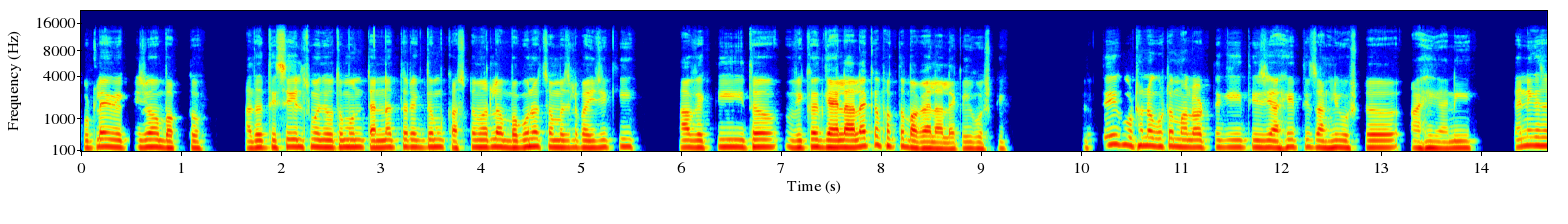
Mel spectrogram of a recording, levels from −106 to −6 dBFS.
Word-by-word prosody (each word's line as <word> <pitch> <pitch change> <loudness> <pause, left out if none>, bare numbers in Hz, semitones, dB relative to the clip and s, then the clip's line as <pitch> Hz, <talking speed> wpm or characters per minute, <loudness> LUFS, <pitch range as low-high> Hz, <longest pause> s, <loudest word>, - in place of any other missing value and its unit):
कुठलाही 170 +3 0
व्यक्ती 165 0 -2
जेव्हा 170 +1 +3
बघतो. 150 0 -4 0.4
आता 150 +2 +1
ते 160 - 0
सेल्समध्ये 170 +1 +1
होतो 160 0 +1
म्हणून 170 0 +1
त्यांना 155 +2 +2
तर 170 -1 -1
एकदम 170 +1 0
कस्टमरला 165 +3 0
बघूनच 170 +3 +2
समजलं 160 -1 0
पाहिजे, 155 +1 +1
की 175 +3 -5 0.5
हा 160 - +3
व्यक्ती 160 +2 -1
इथं 170 +2 +2 0.2
विकत 160 +2 +1
घ्यायला 160 0 +6
आला 180 +4 +5
की 190 +3 -3
फक्त 185 -1 -2
बघायला 145 -4 +3
आलाय 130 0 0
काही 140 +2 -4
गोष्टी. 135 +1 -5 0.8
तर 145 - -10
ते 220 +2 0
कुठं 200 -3 -1
ना 195 - +2
कुठं 180 +1 -1
मला 165 -1 +1
वाटतं, 165 0 -3
की 165 0 -2
ते 160 - 0
जे 155 0 +1
आहे, 150 +3 +1
ती 170 - -6
चांगली 160 -1 +1
गोष्ट 155 0 -3 0.4
आहे 145 0 +1
आणि 145 +2 -1 0.5
त्यांनी 190 +4 -2
कसं 200 -1 +1
160 Hz, 190 wpm, -23 LUFS, 155-170 Hz, 0.8 s, घ्यायला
